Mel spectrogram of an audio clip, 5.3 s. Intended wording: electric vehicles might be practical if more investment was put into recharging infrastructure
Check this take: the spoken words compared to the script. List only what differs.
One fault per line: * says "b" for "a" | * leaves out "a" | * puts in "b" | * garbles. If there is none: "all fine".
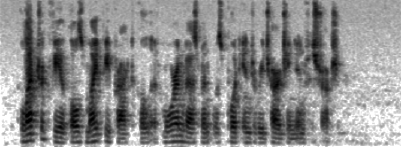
all fine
